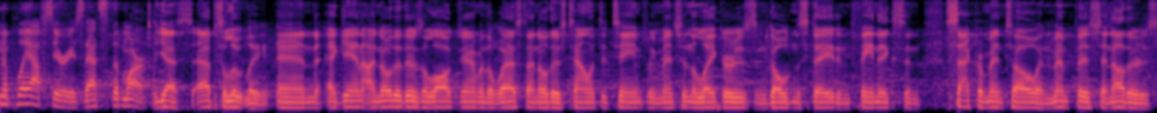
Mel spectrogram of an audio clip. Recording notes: Live from Headflyer. From Headflyer Brewing in Minneapolis.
